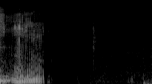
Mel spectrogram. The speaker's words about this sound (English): Did the sand just fart?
